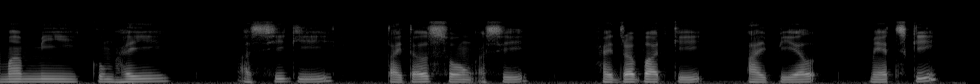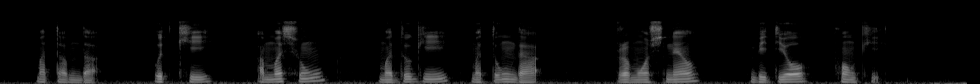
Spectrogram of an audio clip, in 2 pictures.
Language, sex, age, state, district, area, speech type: Manipuri, male, 18-30, Manipur, Kangpokpi, urban, read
